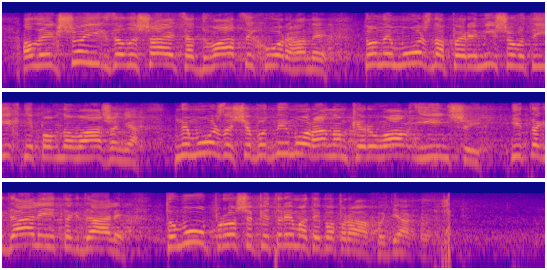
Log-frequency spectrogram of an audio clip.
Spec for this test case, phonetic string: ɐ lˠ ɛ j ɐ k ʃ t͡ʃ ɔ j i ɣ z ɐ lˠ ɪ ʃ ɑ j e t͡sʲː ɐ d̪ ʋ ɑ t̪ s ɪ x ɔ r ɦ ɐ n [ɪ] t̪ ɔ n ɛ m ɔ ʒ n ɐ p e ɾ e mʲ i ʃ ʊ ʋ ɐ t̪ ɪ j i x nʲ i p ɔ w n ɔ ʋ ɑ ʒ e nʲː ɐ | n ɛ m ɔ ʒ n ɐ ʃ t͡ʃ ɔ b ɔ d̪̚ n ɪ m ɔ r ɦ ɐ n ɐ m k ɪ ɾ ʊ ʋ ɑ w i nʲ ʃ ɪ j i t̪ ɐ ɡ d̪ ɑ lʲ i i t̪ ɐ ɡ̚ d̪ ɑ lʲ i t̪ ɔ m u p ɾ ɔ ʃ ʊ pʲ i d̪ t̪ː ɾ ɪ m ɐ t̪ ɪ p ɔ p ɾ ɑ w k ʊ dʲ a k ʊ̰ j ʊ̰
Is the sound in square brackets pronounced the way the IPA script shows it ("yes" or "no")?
yes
